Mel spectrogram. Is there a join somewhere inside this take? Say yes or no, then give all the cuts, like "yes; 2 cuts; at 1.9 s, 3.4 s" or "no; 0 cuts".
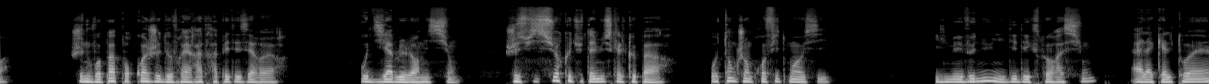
no; 0 cuts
